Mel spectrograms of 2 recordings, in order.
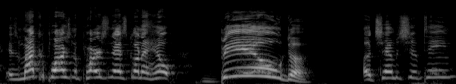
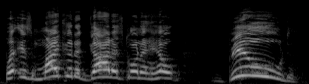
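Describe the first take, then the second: First: "build a championship team" drawn out very slowly, each word leaned on; slow way down and hit "build" hard so the back row hears it; emphatic repeat. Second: Said in the usual way. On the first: Shown as a demonstration. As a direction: spell out "build a championship team" with heavy weight on "build". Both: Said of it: "Let me say that again for the people in the back".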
